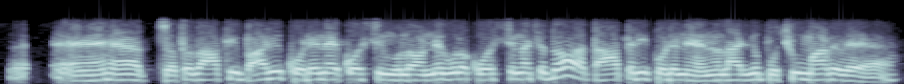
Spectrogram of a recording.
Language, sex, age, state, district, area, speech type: Bengali, male, 18-30, West Bengal, Cooch Behar, rural, conversation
